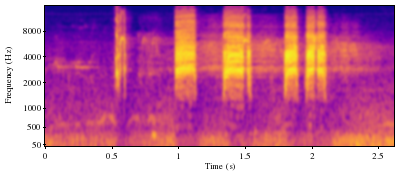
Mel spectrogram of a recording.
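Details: Black francolin, a Sindhi kala teetar of the chakri wala type from Sindh and Punjab, calling: one short sharp note, then a phrase of harsh, grating broadband notes, two longer rasps followed by a quick doubled pair.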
